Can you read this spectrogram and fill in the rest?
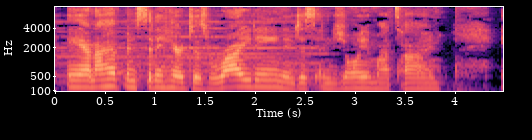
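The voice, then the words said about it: Weak voice, partly recovered. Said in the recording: “As you can hear, my voice is coming back just a little bit”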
